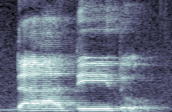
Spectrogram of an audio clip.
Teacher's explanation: kalau dal itu ujung lidah menekan depan geraham atas, depan gigi atas, gigi depan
